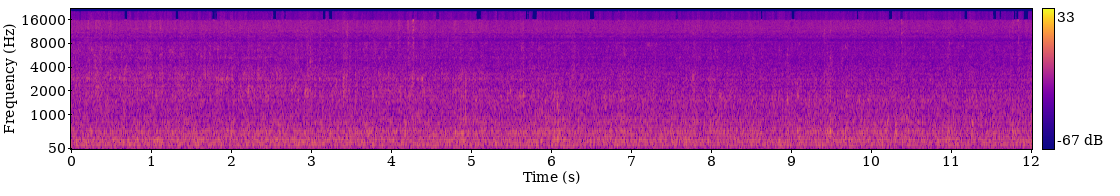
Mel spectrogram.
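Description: Water runs steadily from a tap while a cake pan is rinsed and cleaned at a kitchen sink, a continuous close gushing wash with no talk.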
